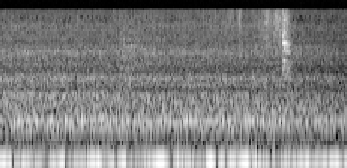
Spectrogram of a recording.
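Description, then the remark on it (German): Water boiling for tea, a continuous low rumbling roar with a faint hiss on top, steady in loudness for the whole stretch, with no voices. “Aber das, was du hörst, ist natürlich nicht der Tee, sondern das kochende Wasser.”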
